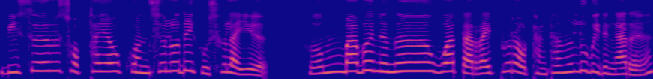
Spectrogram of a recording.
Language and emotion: Bodo, disgusted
